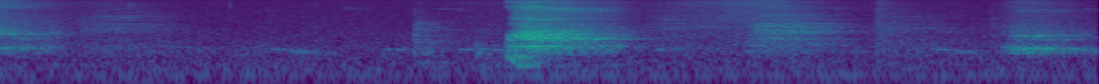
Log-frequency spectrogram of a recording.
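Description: A woman breathing hard and forcefully from the exertion of sumo deadlifts with a sandbag: about four sharp breaths, the loudest about two and a half seconds in.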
